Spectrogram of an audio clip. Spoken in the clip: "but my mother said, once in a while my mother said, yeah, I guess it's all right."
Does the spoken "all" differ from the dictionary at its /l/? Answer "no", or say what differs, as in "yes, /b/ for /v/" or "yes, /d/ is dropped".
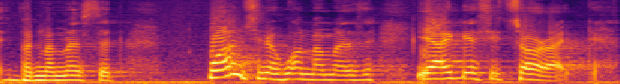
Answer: no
